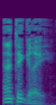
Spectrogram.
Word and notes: intégrer: francais

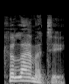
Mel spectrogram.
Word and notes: calamity: anglais

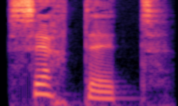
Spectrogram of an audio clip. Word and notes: serre-tête: francais

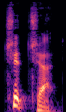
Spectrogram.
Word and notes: chitchat: anglais

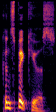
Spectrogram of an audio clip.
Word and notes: conspicuous: anglais

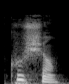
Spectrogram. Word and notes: couchant: francais

